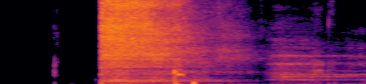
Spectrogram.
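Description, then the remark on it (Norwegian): A long, deep breath drawn in sharply after a moment of silence on the Norwegian radio news programme Urix, an airy rushing hiss that holds for nearly three seconds and eases slightly toward the end. No one speaks. “Et pust som ikke er hørt på radioen, er et bortkastet pust, Ja.”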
